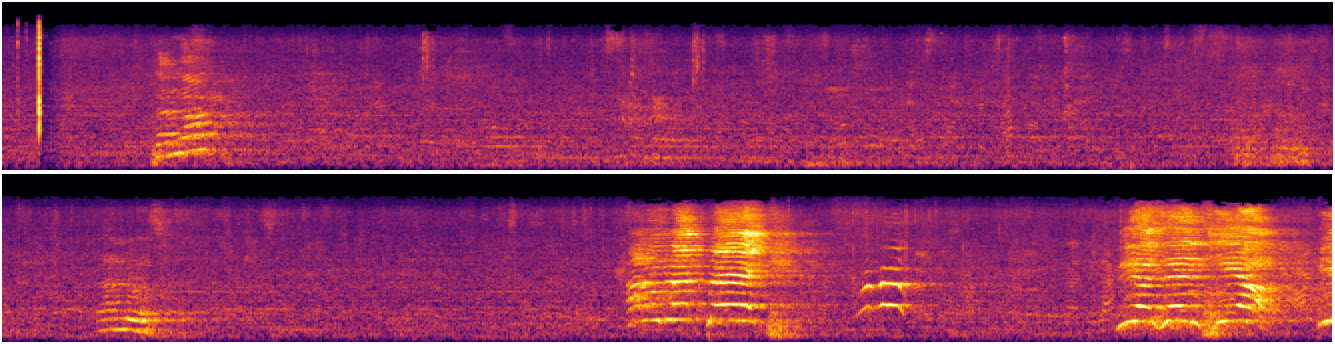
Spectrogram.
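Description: A crowd of protesters chants loudly outdoors in bursts.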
